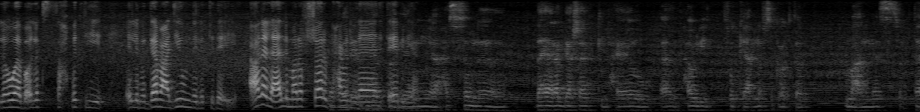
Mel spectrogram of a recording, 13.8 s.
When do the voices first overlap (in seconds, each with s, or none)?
4.9 s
